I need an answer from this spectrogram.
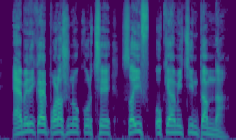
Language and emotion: Bengali, neutral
